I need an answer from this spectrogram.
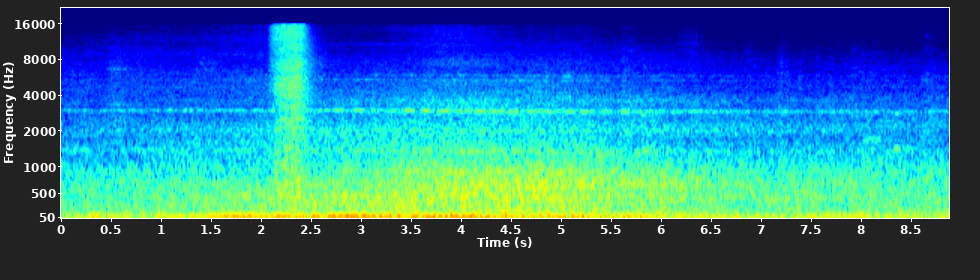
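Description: A train passing through the station: its running noise swells to a peak about four seconds in and then fades away, with a brief hiss about two seconds in and a faint steady high tone over it.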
